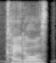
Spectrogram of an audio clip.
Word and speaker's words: Kairos: Kairos, tá certa a minha pronúncia? Perfeita.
